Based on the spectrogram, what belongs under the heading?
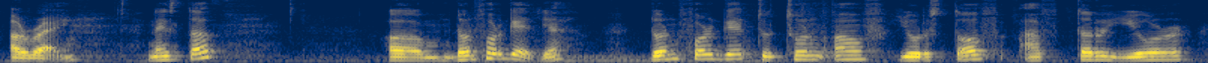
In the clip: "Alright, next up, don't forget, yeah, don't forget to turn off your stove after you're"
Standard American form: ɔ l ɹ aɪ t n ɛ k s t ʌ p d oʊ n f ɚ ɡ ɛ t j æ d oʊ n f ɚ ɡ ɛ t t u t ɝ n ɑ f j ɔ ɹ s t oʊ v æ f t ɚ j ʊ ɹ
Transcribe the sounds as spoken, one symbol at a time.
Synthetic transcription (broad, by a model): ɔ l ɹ aɪ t n ɛ k s t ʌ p d oʊ n f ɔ ɡ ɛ t j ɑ d oʊ n f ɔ ɡ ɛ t t u t ɝ n ɑ f j ɔ ɹ s t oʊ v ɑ f t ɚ j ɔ ɹ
